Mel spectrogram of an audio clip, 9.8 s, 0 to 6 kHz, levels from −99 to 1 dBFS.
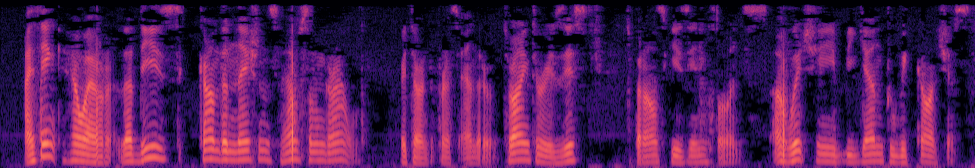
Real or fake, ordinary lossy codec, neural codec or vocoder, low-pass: real; MP3, 32 kbps; none; 5.4 kHz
